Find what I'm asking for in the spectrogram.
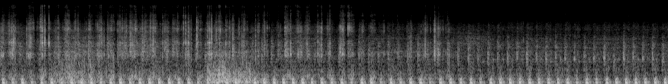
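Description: A motorcycle engine idles steadily at about 1,200 RPM with an even, rapid low thump and some mechanical clatter, close and loud throughout, with a brief rougher burst midway.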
